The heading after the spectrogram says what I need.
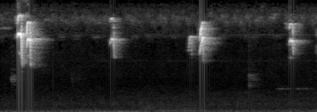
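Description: Black-capped chickadee giving short, very high, thin chips, four quick bursts roughly a second apart, over a faint low hum.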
